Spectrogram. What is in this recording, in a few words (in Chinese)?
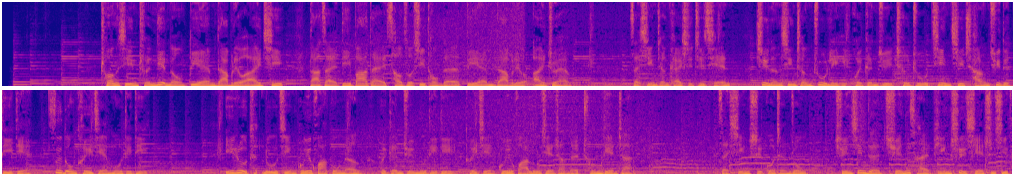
男 汽车广告 时尚科技; 男B3-磁性稳重; 年轻时尚; 《BMWi7漫游指南》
